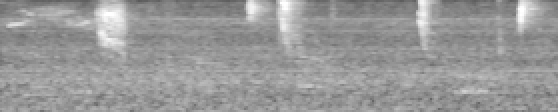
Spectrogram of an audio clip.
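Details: Female blue-black grassquit calling: four brief, very high, sharp chips spaced irregularly over about three seconds, each a thin tick, over a steady low background hum.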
